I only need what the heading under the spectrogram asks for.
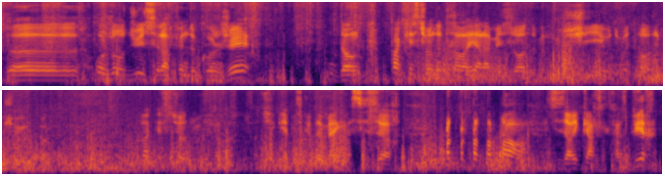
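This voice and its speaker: A man's voice: mid-range voice, normal speed. Chatty man in heavy wind. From Aveyron, France. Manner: chatty, loose, slangy, talks straight to the viewer. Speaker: vlogger. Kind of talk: casual chat to camera while hiking. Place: outdoors on a windy rural hillside. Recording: loud wind noise on the mic outdoors.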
